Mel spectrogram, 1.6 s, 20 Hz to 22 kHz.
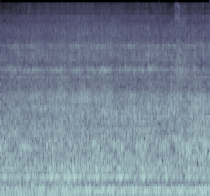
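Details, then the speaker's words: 2005 Ford Excursion Limited 6.0L Powerstroke diesel 4WD, about 186–187k miles, new injectors and turbo, EGR delete, AC running; hood open. Smooth even idle, steady low rumble with light injector clatter, no misses or knocks; healthy 6.0 idle. "Let you hear it idle. Sounds great. Like a healthy 6o."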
